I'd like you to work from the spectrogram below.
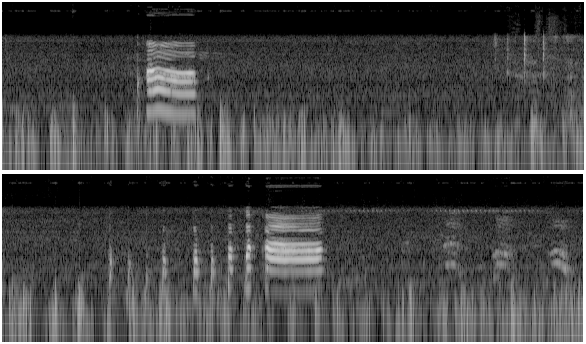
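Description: Cartoonish chicken clucks and squawks from a video game ring out in two short bursts under steady low rumbling play sounds, with a few fainter chirps scattered between.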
